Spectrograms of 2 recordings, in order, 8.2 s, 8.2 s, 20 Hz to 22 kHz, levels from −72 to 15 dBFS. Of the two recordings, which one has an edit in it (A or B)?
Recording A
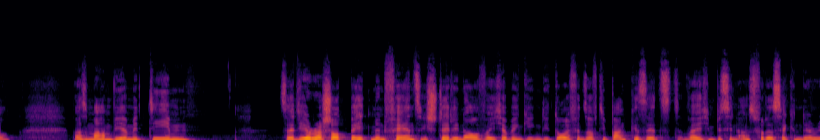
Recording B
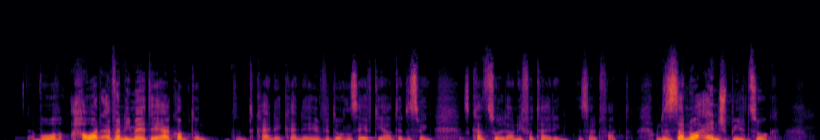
A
